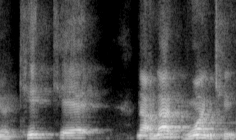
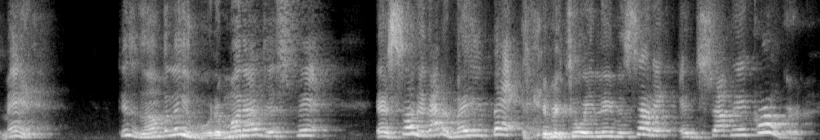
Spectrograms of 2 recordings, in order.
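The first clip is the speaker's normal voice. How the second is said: amazed self-quote; 9 semitones higher, 3 dB louder than usual. Retold or imitated. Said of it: "I said".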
